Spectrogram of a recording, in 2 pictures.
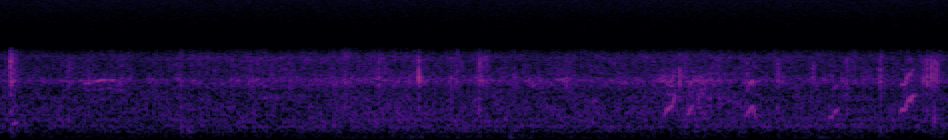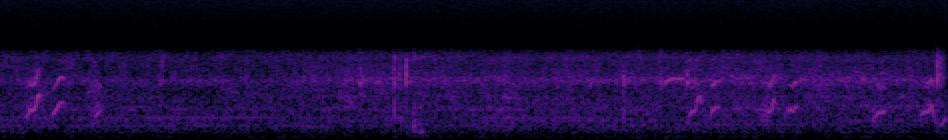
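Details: Maso, a pet guinea pig, tearing into a leaf: bursts of quick, dry crunching clicks in uneven clusters, with gaps between bites, over a steady low background hum.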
